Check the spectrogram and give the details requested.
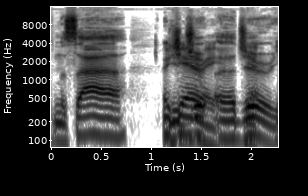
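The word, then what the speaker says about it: Masai Ujiri: I always have problems pronouncing his name, but it's Masai Ujiri.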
